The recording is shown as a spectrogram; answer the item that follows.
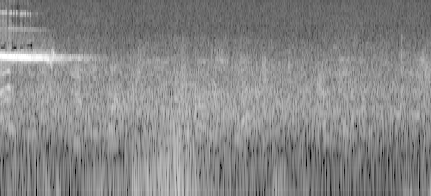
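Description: A referee's pea whistle blown once, a single sharp blast of about half a second at the start that dips in pitch as it ends. It signals play to resume.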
